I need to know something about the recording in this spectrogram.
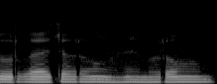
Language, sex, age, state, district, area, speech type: Santali, male, 45-60, Odisha, Mayurbhanj, rural, spontaneous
